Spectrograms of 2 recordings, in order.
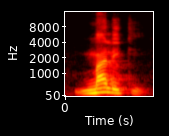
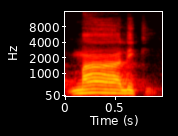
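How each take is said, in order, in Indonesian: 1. Vokal pertama dibaca pendek. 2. Vokal pertama dibaca panjang. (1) "itu membacanya pendek" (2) "dibaca panjang"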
